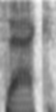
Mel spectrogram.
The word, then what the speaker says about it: Zach: My name is Zach, spelled Z-A-C-H.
